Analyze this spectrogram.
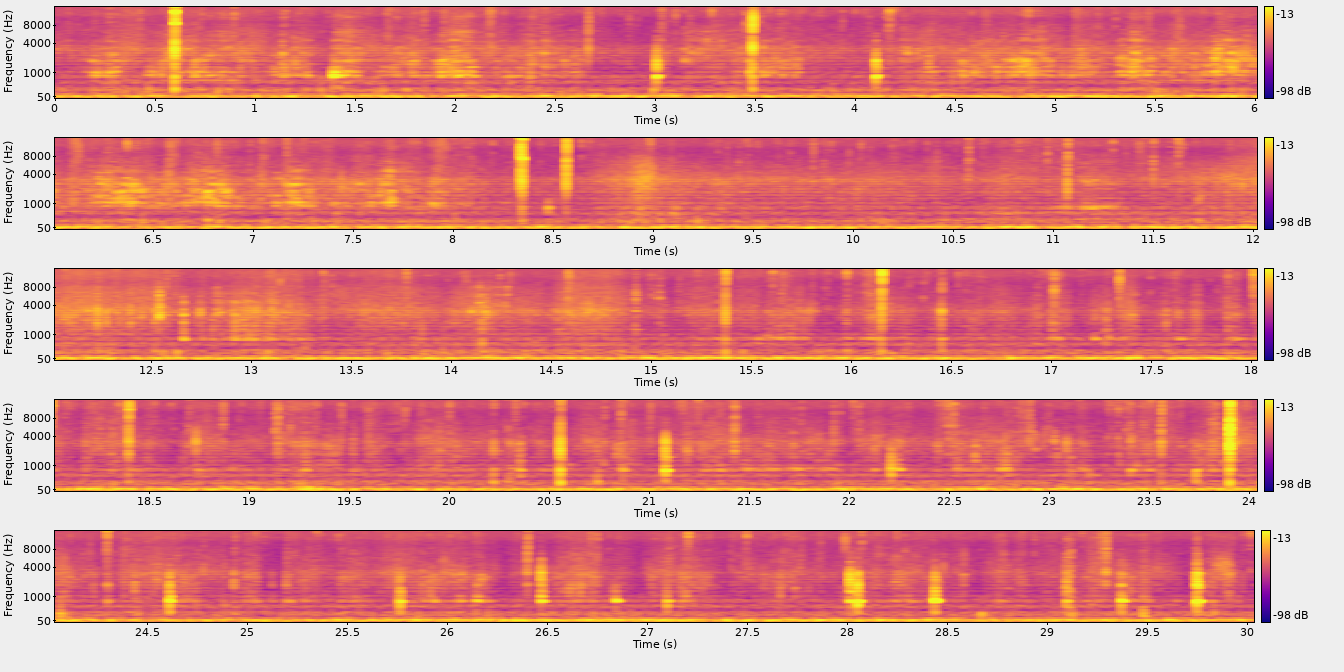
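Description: Campfire cooking: a steady low sizzle with scattered sharp crackles and pops, denser in the first several seconds.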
